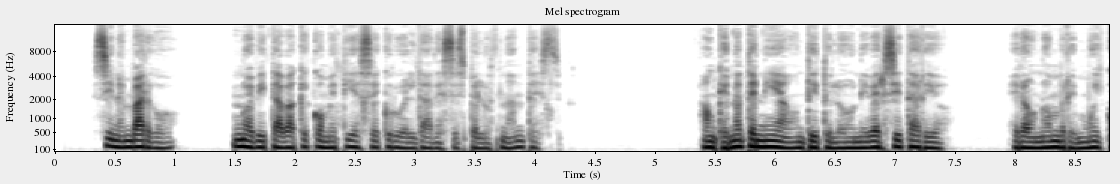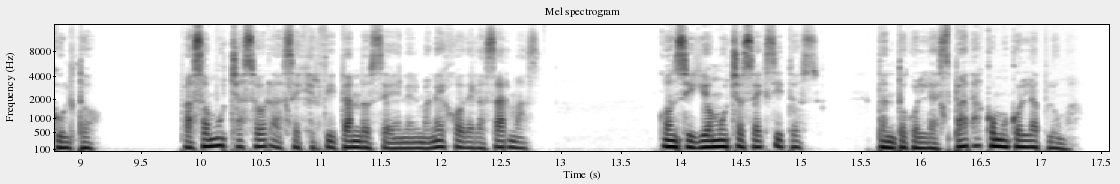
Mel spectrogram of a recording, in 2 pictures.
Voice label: locutora spanish voiceover

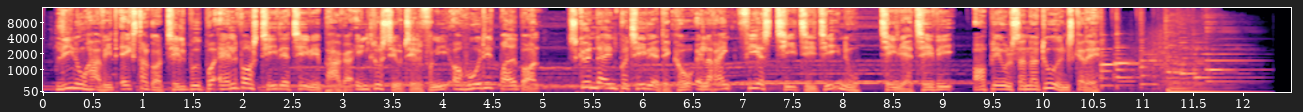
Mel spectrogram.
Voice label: danish voiceover locutor dinamarca

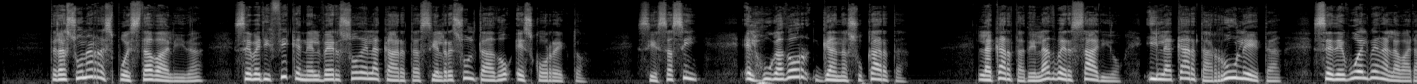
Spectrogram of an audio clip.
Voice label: locutora venezolana venezuelan female voiceover

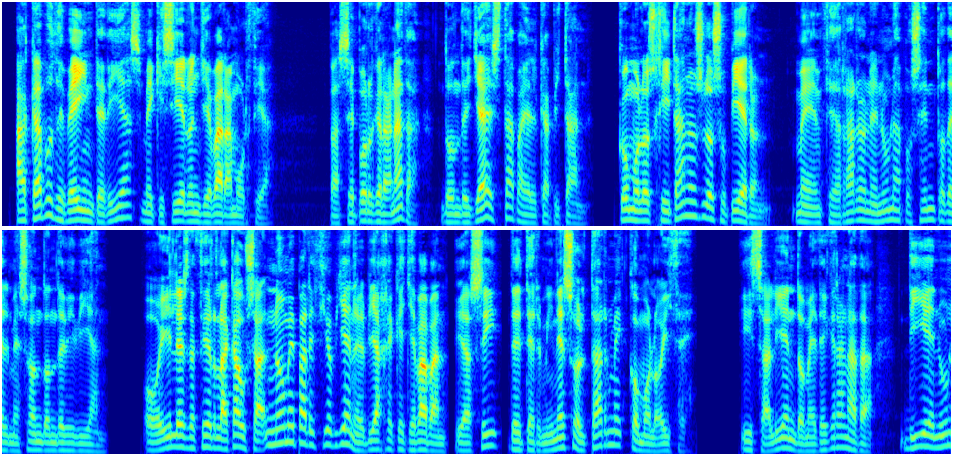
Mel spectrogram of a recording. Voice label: locutor spanish voiceover

